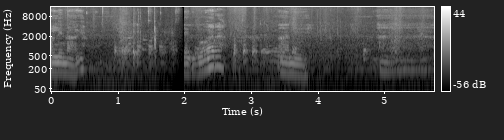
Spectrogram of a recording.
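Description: An elderly woman speaks expressively, close by.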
